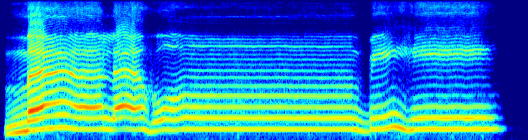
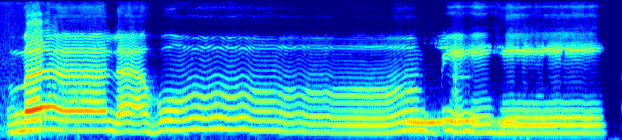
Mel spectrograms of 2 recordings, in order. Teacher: bunyi dengung bibir tidak rapat dua harkat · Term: dengung ikhfa syafawi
